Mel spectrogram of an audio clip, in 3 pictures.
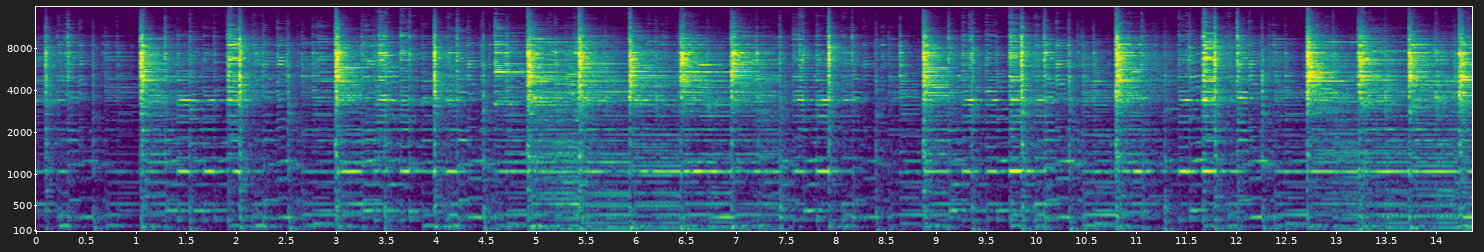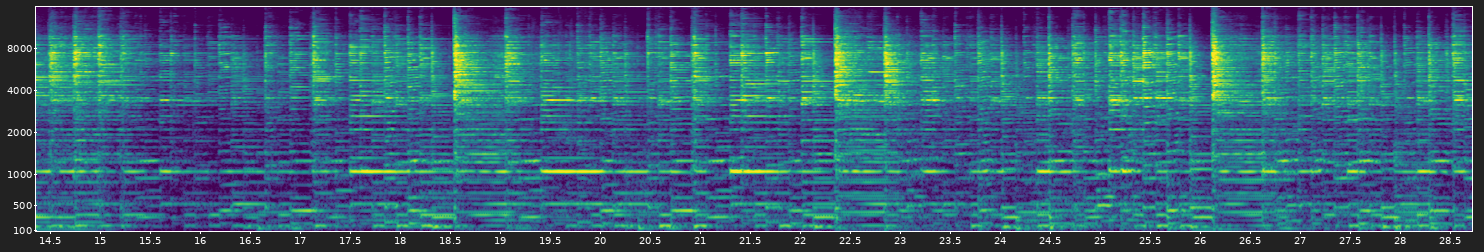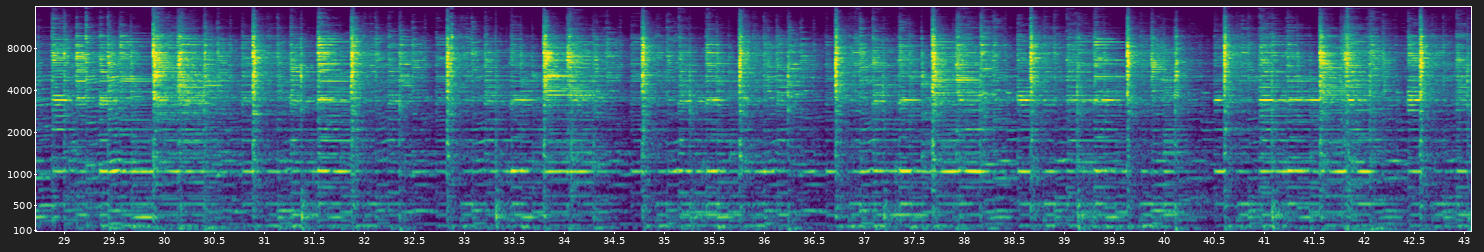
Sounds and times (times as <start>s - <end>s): Guitar: 0.0s - 43.0s.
